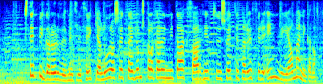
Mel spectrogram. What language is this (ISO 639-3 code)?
isl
